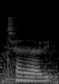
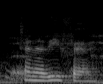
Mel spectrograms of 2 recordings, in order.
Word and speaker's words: Tenerife: and it's from the pronunciation is Tenerife. You say it like that, Spanish. Oh, Tenerife.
